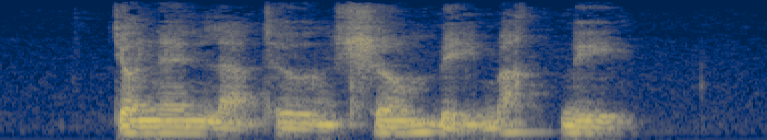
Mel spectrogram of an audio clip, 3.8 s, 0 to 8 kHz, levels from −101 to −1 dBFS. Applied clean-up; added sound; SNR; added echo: none; none; none; none.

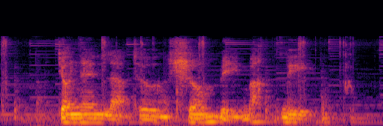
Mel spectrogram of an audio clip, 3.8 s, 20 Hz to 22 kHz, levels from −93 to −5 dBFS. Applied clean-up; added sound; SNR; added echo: none; Tap + Acoustic guitar; 15 dB; none.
